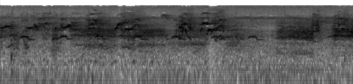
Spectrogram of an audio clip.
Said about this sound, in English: And then he landed on Lombok, and immediately he was confronted with this loud, raucous noise of Australian birds.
